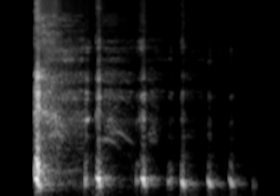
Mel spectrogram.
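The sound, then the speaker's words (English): Coughing from a person during a live healing session: one strong opening cough followed by a rapid string of about seven shorter, weaker coughs that fade away, heard alone without speech. “such a pleasant sound to listen to me cough, isn't it?”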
